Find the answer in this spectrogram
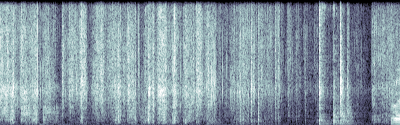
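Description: Mailing envelope being cut open with scissors and rummaged through, its packaging crinkling and rustling in a run of short crackles, busiest near the end.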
